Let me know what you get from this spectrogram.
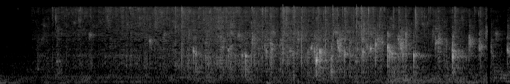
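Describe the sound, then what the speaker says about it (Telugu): Batter-dipped eggplant fritters sizzle in hot frying oil over a medium gas flame, a steady, close hiss that swells quickly and holds, with no voices. "ఇలా వంకాయని ఇలా డిప్ చేసుకొని ఆయిల్లో వేసుకోవాలి"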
